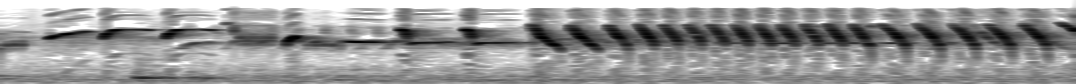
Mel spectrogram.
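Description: A Timbrado canary sings a loud, varied song: opening whistled notes, then a fast metallic trill of rapid repeated chirps, about five per second.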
